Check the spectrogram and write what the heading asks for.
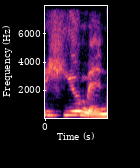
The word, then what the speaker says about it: Hyouman: And the company is called Good Human, but it's spelled HYOUMAN.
